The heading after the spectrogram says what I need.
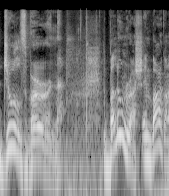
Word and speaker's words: Jules Verne: Jules Verne novel or Julian how you want to pronounce it I've realized that he's a French author but Americans tend to tend to Americanize everything and he is not Julian is Jules Verne the balloon rush embark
